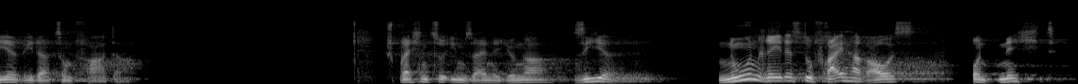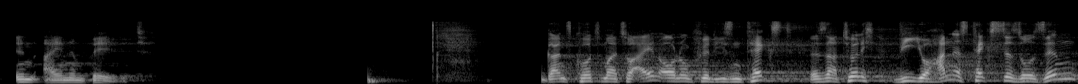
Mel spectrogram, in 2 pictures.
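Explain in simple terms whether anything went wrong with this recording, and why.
Two short spots, 10.36 to 10.95 s and 12.02 to 12.44 s, get squashed by the noise suppressor: it mistook real sound for background noise and turned it down hard.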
